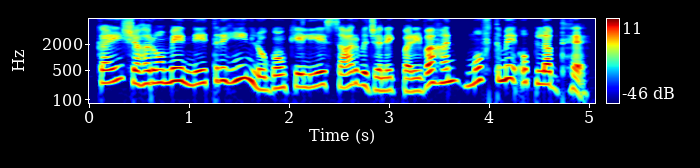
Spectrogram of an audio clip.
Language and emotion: Hindi, neutral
